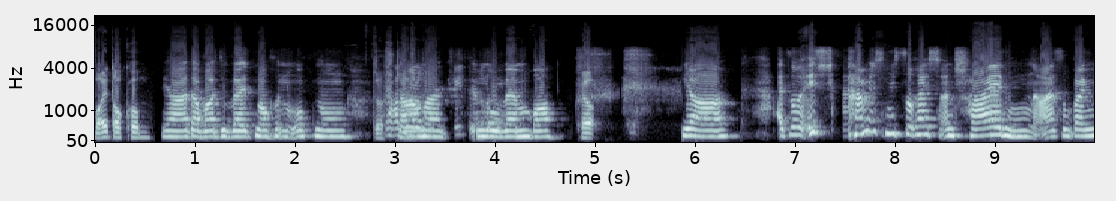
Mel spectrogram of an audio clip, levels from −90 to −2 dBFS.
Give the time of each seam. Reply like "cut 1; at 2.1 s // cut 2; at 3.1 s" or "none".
none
